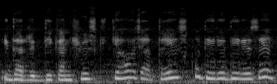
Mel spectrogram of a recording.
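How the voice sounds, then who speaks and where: Woman telling a story like chatting w a friend, slangy, kinda high voice, faint hum behind. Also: expressive, quick pace, mellow. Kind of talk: casual spoken storytelling.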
